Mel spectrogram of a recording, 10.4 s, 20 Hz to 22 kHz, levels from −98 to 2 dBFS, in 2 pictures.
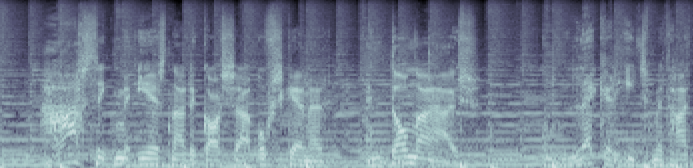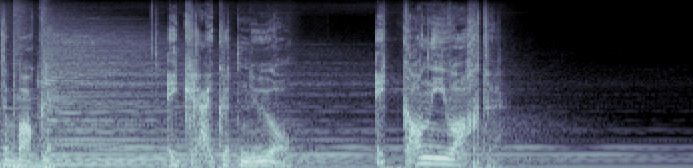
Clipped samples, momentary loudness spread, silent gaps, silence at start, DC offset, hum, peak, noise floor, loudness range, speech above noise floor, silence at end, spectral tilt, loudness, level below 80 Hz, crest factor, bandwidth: under 0.1%; 11 LU; none; 0 s; under 0.1%; none; 0 dBFS; -43 dBFS; 5 LU; 28 dB; 0.5 s; -4 dB/octave; -16 LUFS; -30 dBFS; 16 dB; over 20 kHz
